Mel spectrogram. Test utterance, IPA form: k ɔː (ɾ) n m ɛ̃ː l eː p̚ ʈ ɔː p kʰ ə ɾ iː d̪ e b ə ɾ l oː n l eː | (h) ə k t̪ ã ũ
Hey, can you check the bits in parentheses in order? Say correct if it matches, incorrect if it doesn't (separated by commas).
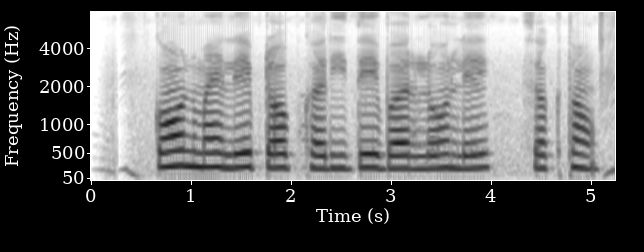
incorrect, incorrect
